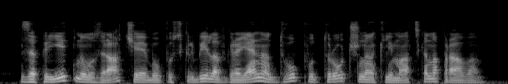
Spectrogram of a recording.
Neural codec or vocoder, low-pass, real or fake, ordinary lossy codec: none; none; real; none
